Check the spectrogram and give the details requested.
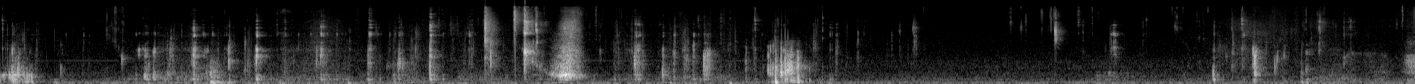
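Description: Close-miked chewing of soft cake: wet mouth clicks and smacks, with louder bursts about five to six seconds in and again near eight seconds, then lighter clicking.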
